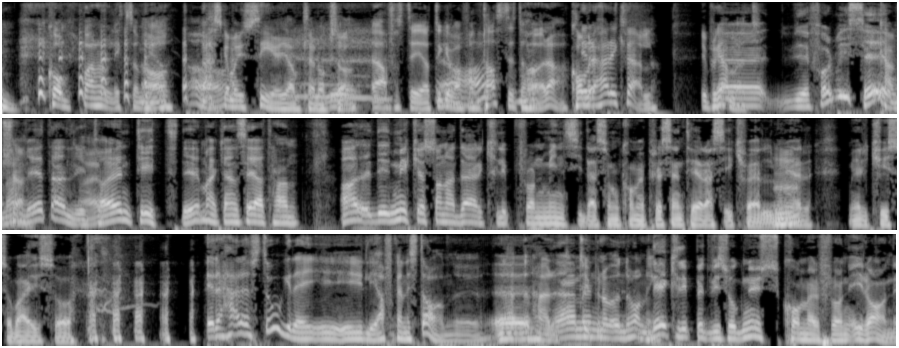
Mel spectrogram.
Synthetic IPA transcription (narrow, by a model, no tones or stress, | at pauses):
kʰɔmpaɾhanlɪksɔmːjɑskamanjɵseːɛjɛnt̪ʰlɪɡənɔksɔ̰jɑːfast̪̚d̪ɛjɑːt̪ʰʏkːəɖɛaɾfat̪ʰast̪ɪskt̪ɔɦœːɾakʰɔmːəɖɛɦæːɾɪkʰvɛ̰lː | ɪpʰɾʊɡɾaməd̪ɛfoːɾvɪseːkʰanʂmaəveːt̪ald̪ɾɪt̪ʰɑːɛnt̪ʰɪt̪ːd̪ɛmankʰansɛjːaːt̪hanɑd̪ɛmʏkːəsɔnːad̪æːɾkʰlɪpːfɾɔnmɪnsiːd̪asɔmkʰɔmːəɾpʰɾɛsɛnt̪ʰeːɾasɪkʰvɛ̰lːmeːɾmʔeːɾkʰɪsɔvajsɔ | æɖɛɦæːɾɛnst̪uːɾɡɾɛjɪlafɡanɪst̪ɑːn | d̪ɛnɦæɾɛmɛnːpənavɵnd̪ɾhɔlnɪŋd̪ɛkʰlɪpːət̪vɪsoːɡnʉ̟ːskʰɔmːəɾfɾɔnɪɾɑːn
